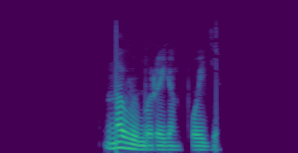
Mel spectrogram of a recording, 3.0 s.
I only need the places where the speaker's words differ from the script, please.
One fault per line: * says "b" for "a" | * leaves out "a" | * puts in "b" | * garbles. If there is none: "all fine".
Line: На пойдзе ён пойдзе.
* says "выбары" for "пойдзе"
